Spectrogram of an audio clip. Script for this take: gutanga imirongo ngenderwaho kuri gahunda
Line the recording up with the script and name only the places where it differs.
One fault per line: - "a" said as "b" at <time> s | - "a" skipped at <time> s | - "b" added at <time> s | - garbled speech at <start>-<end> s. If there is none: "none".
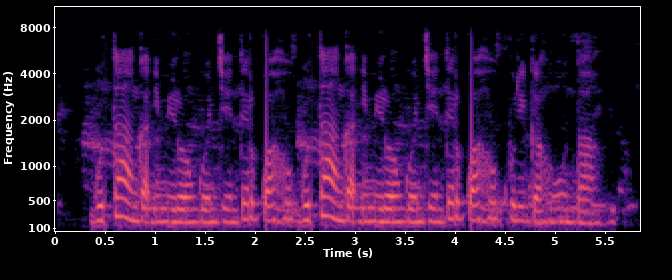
- "gutanga imirongo ngenderwaho" added at 2.5 s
